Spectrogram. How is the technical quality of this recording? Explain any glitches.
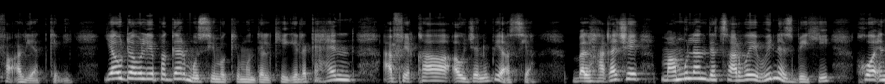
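The recording has one fault that runs throughout: a resampler restarted on every block. Converting 48 kHz to 24 kHz in separate 100 ms blocks leaves a small error at each seam, giving steady ticks at 10 Hz under the speech. Unlike buffer underruns, nothing drops out, and the ticks stop when the signal does.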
